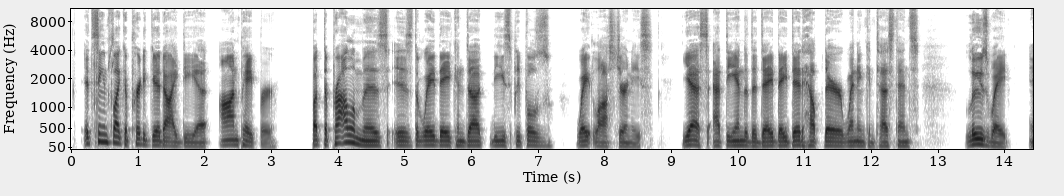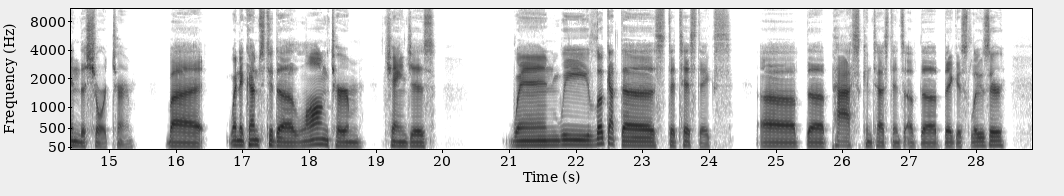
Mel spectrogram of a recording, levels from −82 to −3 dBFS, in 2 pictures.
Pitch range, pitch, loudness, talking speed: 85-105 Hz, 95 Hz, -19 LUFS, 135 wpm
